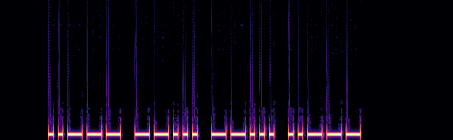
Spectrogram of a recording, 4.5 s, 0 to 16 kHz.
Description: Morse code, heard as a keyed tone, about 25 wpm, 700 Hz. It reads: 2772
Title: Common Cut Numbers - 4-Digit 25wpm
